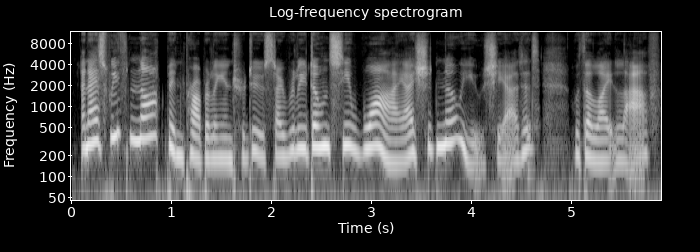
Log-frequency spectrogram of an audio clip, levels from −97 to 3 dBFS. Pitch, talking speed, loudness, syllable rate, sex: 235 Hz, 225 wpm, -19 LUFS, 5.6 syllables/s, female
